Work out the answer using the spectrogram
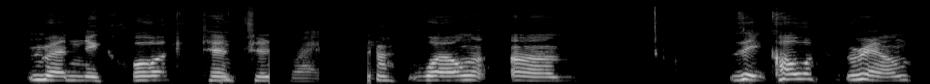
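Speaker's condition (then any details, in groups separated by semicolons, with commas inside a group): Cerebral palsy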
